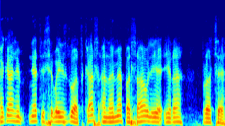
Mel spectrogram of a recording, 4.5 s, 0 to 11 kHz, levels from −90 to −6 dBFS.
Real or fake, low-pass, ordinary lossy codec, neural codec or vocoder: fake; 7.2 kHz; Opus, 24 kbps; codec, 16 kHz, 16 kbps, FreqCodec, larger model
